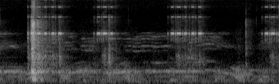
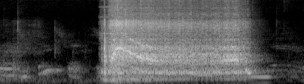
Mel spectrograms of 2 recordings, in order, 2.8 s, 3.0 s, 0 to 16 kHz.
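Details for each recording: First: RC rally car after rollover crash, ESC solid red light: faint high chirps in short bursts on trigger, motor never spins up; stuttering, not driving. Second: Homemade RC rally car running two 5800 mAh LiPos in parallel, original motor reconnected to the ESC after a crash to test it: short even high-pitched motor whir, steady without cutting out; ESC and motor still good.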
